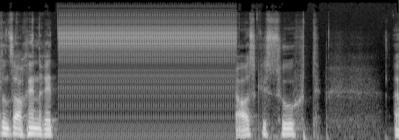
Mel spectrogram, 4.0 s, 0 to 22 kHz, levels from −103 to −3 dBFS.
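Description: Right after "uns auch ein", from 0.60 to 2.36 s, the speech freezes into a steady, droning buzz at about 43 Hz. This is a system hang loop: the computer or audio driver stalled while the sound hardware kept replaying the same 23.22 ms stretch of its ring buffer, roughly 76 times in a row. The loop length fits a 1024-sample buffer, and its exact repetition is what turns the frozen fragment into a tone.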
